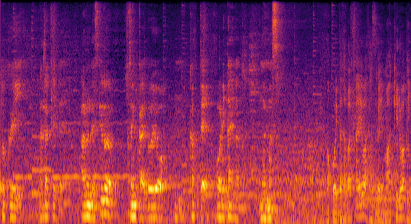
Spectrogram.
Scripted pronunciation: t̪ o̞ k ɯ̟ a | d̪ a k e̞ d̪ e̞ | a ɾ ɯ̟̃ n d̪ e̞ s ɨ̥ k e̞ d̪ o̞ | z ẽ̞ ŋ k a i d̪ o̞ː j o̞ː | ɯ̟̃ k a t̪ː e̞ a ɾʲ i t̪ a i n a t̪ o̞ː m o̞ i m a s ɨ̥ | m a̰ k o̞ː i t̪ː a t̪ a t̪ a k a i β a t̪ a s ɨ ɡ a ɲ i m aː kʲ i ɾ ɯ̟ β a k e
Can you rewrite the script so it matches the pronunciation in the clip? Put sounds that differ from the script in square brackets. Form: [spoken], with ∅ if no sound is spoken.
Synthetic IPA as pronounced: t̪ o̞ k ɯ̟ [i] | d̪ a k e̞ d̪ e̞ | a ɾ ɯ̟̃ n d̪ e̞ s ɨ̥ k e̞ d̪ o̞ | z ẽ̞ ŋ k a i d̪ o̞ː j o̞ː | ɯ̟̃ k a t̪ː e̞ a ɾʲ i t̪ a i n a t̪ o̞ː m o̞ i m a s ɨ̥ | m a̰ k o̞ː i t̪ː a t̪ a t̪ a k a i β a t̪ a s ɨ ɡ a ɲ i m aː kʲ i ɾ ɯ̟ β a k e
